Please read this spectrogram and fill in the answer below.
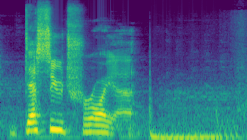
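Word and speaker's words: Destoroyah: to name it the the literal pronunciation of of a destroyer in in Katakana which is des Troya oh boy there's a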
